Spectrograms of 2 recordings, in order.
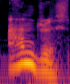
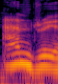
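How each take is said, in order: First: The name is clipped to a short 'Andrus' ending. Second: The name is said in its plain, standard form. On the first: The speaker wants to sound local. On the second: This is the ordinary way of saying it.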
